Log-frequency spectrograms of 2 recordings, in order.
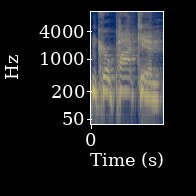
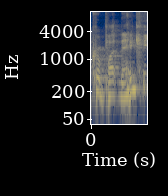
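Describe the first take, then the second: First: The name ends with the sounds 'kin'. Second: The name ends with the sounds 'nik'. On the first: The speaker calls it right. "Kropotkin. Yeah" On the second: The speaker calls it wrong. "not Kropotnik"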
